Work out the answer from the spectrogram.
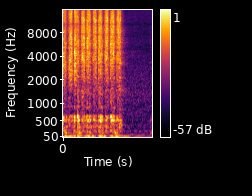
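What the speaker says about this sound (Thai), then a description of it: "ตัวนี้ก็จะเป็นเศษที่เราตัดทิ้งนะครับเมื่อสักครู่นี้เดี๋ยวผมจะเอามาลบคมนะครับลบเหลี่ยมออกให้หมดเลย" A pallet wood offcut has its sharp edges sanded down by hand, giving several quick rhythmic rubbing strokes up close, rasping back and forth before stopping abruptly into quiet.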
